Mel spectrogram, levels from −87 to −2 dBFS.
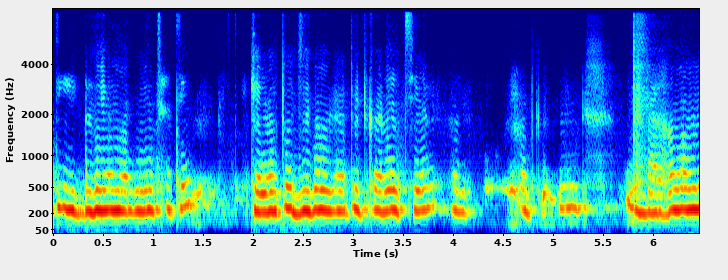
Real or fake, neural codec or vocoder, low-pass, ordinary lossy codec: fake; codec, 16 kHz, 1 kbps, FreqCodec, smaller model; none; none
